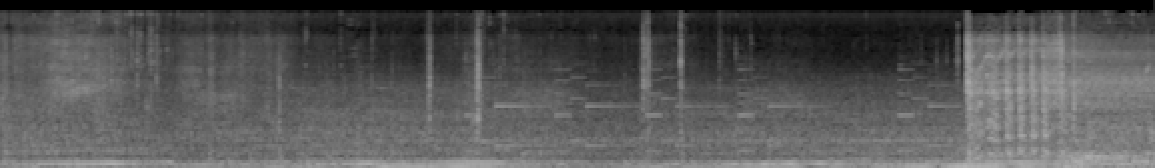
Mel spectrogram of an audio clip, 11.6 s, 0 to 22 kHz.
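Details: 2013 Ford F-150 that cranked but would not start because of a burnt 20 amp fuel pump fuse: after fitting a new 20 amp fuse, a few clicks, then a short crank as the engine catches and settles into an even low idle.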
